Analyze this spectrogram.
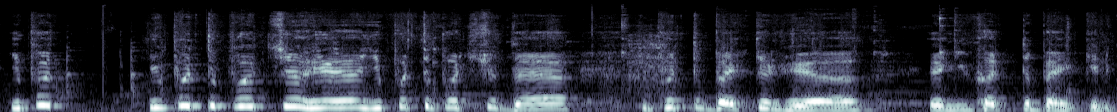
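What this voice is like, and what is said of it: Swedish Chef Muppet impression. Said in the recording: “emulating Chef from the Muppet ... does that voice a lot, and he does a pretty good job”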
